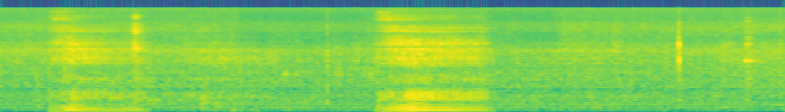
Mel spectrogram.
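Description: Two low, buzzing snores about three seconds apart over steady room hiss, a fluttering vibration on each breath.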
